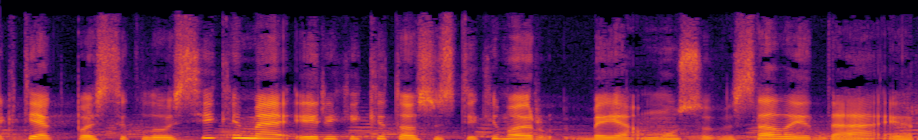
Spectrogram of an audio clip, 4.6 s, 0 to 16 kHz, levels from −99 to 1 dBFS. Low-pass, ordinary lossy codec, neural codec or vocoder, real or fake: 14.4 kHz; MP3, 96 kbps; vocoder, 44.1 kHz, 128 mel bands every 256 samples, BigVGAN v2; fake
